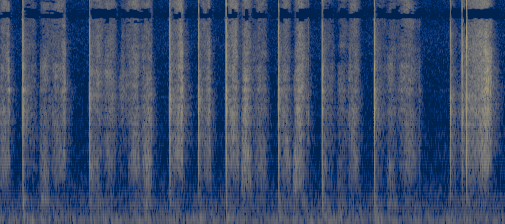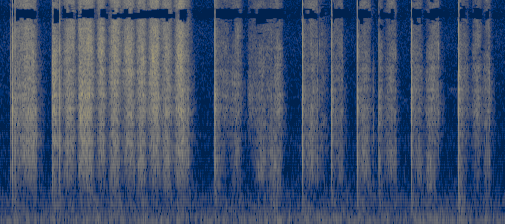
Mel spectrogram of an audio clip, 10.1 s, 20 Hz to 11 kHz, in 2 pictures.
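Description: A long acrylic nail traces and scratches the printed "3" and the word "three" on a thin coated paper flash card resting on woven cloth. The sound is a dry, bright, papery rubbing made of quick scratchy strokes separated by brief pauses, with denser stretches of continuous scraping in the middle.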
